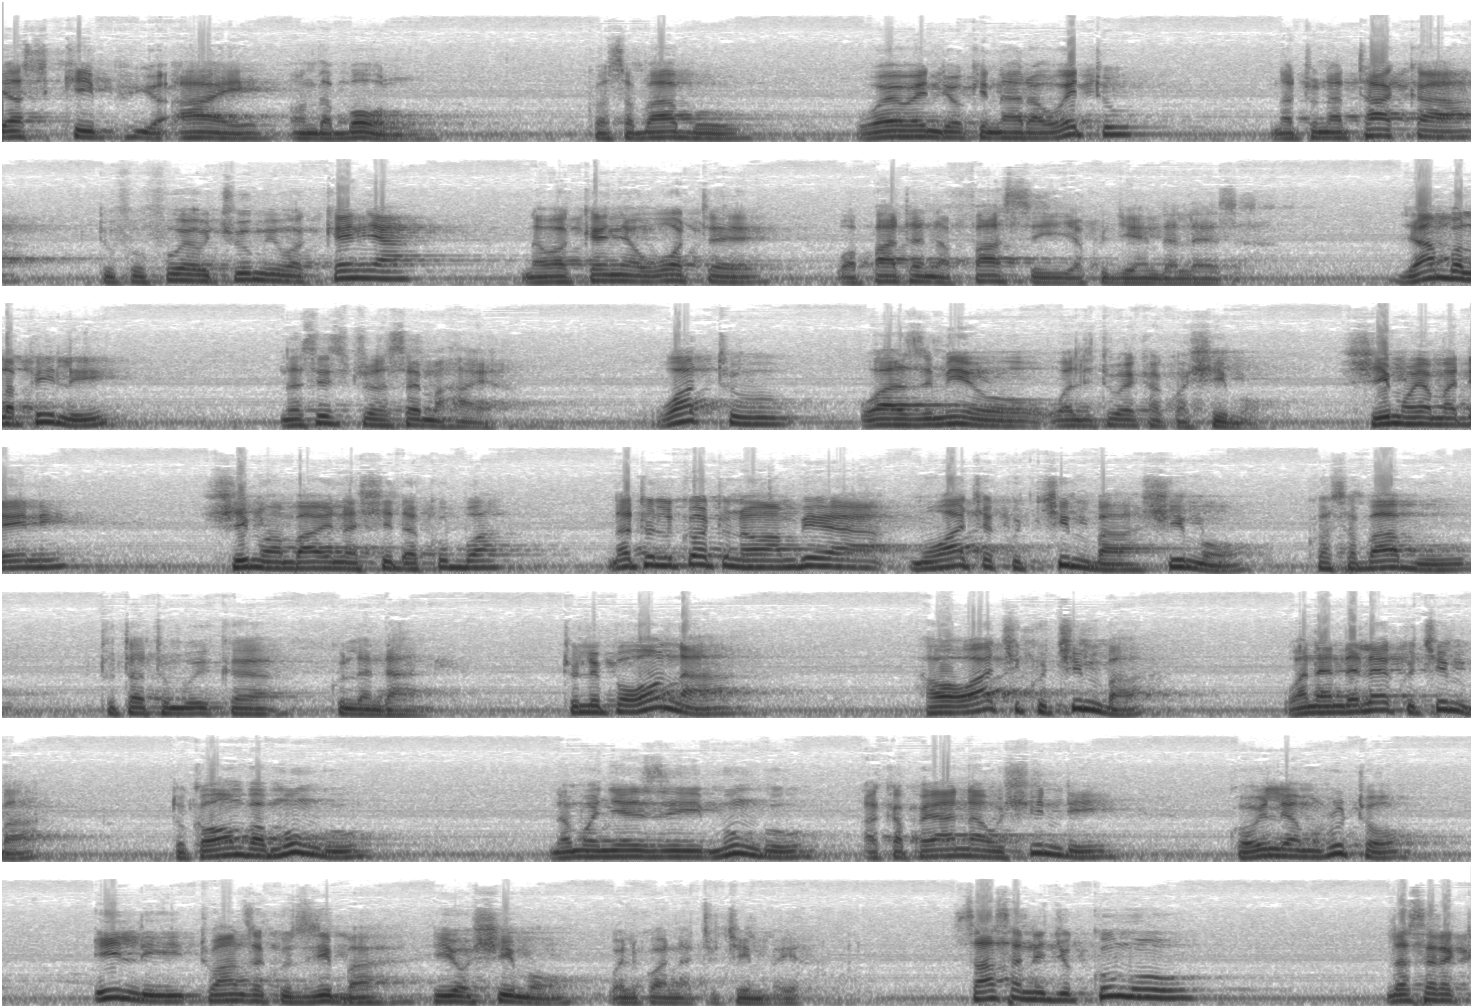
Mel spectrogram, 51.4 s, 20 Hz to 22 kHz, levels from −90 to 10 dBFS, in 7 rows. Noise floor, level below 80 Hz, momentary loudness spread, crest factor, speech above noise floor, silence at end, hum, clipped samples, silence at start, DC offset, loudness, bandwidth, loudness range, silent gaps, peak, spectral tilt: -38 dBFS; -44 dBFS; 16 LU; 16 dB; 24 dB; 0 s; none; under 0.1%; 0 s; under 0.1%; -15 LUFS; 15 kHz; 3 LU; none; 0 dBFS; -6 dB/octave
